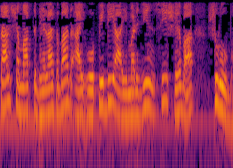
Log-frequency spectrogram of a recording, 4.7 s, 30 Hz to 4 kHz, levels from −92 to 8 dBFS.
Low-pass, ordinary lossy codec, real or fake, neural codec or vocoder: 3.6 kHz; none; real; none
